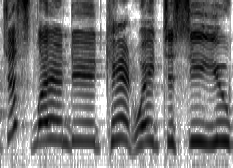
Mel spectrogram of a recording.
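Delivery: put-on booming speaker voice. Retelling what a man said over the speakers on arrival, imitating a booming voice. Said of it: "It's like a booming voice".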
